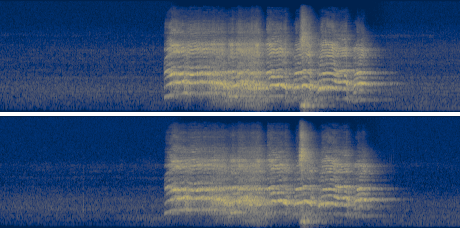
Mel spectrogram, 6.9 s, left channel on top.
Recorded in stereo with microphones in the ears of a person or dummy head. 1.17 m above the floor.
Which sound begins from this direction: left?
Crying, at 2.5 s.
